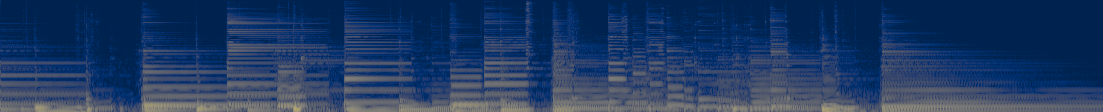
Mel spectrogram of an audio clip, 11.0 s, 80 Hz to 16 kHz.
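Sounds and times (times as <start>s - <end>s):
acoustic guitar chord ringing: 0.0s - 11.0s.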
